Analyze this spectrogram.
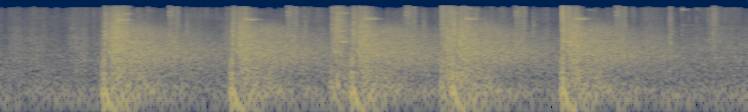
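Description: A rifle fires loud, booming shots that echo and fade.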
